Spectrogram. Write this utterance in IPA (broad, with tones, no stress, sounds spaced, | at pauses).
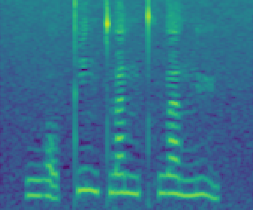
w ɔ̰˨˩ t̪ i˥˧ n t̪ w a˥˧ n t̪ʰ w ä˥˧ n̪ y˥˩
